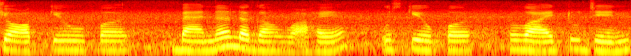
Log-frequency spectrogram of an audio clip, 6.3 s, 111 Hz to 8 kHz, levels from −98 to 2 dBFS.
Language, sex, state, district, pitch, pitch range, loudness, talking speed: Hindi, female, Punjab, Pathankot, 180 Hz, 170-190 Hz, -19 LUFS, 115 wpm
